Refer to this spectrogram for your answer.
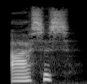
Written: arsis

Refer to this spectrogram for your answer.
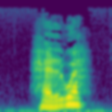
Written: halva

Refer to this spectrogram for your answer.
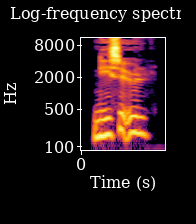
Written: nisseøl

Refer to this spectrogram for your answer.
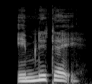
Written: emnedag

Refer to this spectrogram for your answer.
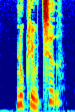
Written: nukleotid

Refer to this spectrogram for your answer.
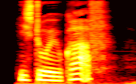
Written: historiograf

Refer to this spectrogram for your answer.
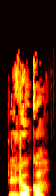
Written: lukker

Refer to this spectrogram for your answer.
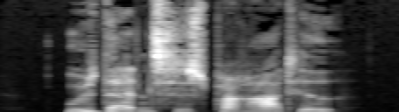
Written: uddannelsesparathed

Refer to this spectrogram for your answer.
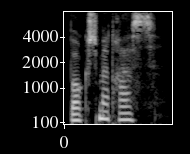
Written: boksmadras

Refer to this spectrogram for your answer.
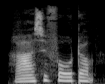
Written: racefordom

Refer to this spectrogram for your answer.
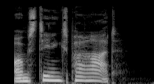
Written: omstillingsparat

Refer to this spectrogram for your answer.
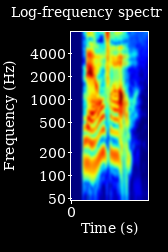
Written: nervevrag

